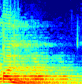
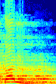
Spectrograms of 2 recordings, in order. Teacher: آپ قاف کی جگہ کاف پڑھیں گے، معنی بڑا تبدیل ہو گیا۔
